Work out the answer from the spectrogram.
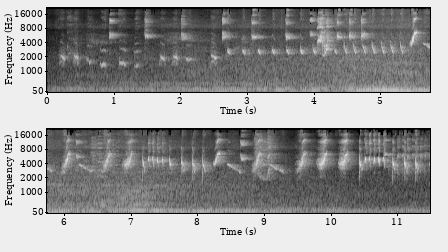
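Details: Long-tailed shrike song played to coax shrikes that have stopped singing: bright, high chirps and sharp rapid notes in irregular bursts, getting busier toward the end, over a steady low rumble.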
